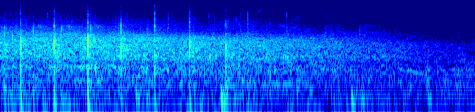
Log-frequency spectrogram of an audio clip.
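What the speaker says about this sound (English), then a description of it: "Let's give her a round of applause as she comes." Moderate audience applause at a Black History Month opening ceremony, a sustained wash of clapping with a few sharper close claps early on, gradually fading toward the end.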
